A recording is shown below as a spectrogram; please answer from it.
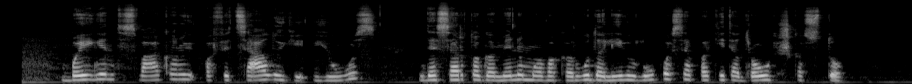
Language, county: Lithuanian, Šiauliai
